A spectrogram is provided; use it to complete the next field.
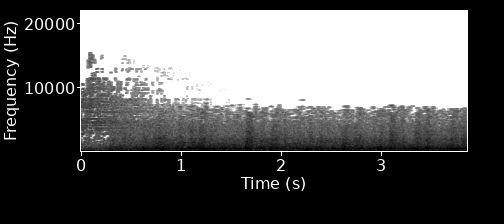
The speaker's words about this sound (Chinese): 我们两人当即买了最近一班火车，奔赴烟台。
